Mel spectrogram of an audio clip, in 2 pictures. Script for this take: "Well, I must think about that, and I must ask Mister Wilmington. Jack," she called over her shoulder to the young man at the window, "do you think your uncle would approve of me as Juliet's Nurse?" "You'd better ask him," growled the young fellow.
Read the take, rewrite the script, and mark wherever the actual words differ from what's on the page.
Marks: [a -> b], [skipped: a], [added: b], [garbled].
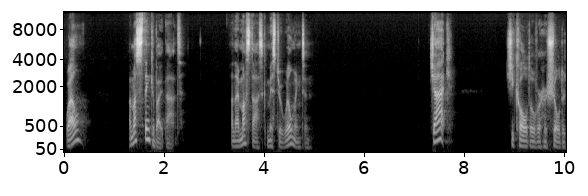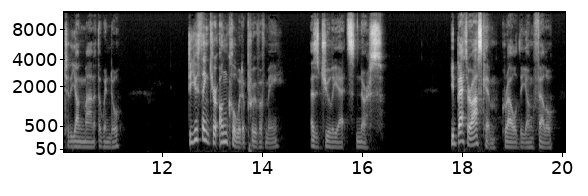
"Well, I must think about that, and I must ask Mister Wilmington. Jack," she called over her shoulder to the young man at the window, "do you think your uncle would approve of me as Juliet's Nurse?" "You'd better ask him," growled the young fellow.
